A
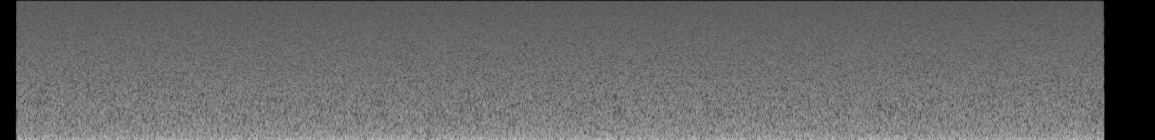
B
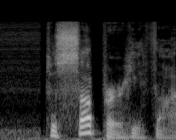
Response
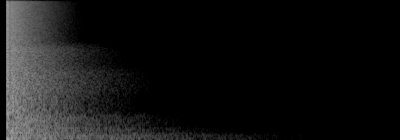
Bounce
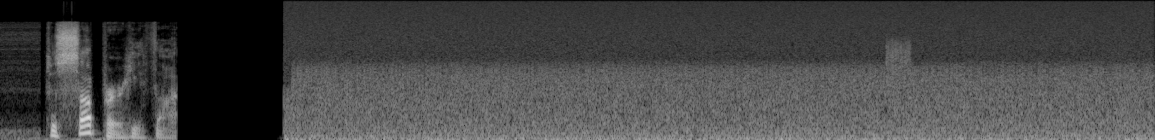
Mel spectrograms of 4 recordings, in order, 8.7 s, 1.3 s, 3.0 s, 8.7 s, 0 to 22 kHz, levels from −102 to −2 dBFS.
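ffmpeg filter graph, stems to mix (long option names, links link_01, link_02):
-filter_complex "[0:a]afwtdn=0.01,highshelf=frequency=3300:gain=9,adelay=2000,volume=-8.5dB[link_01];[1:a]acontrast=65,volume=1.5dB[link_02];[link_01][link_02]amix=inputs=2:normalize=0"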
